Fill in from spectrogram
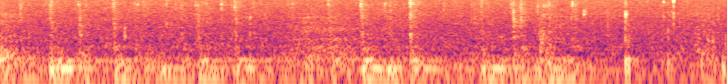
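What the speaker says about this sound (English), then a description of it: "I'm kind of typing pretty hard, but this Logitech keyboard" Hard typing on a Logitech computer keyboard, a steady patter of fairly quiet key clicks close by, ending in one sharper clack.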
